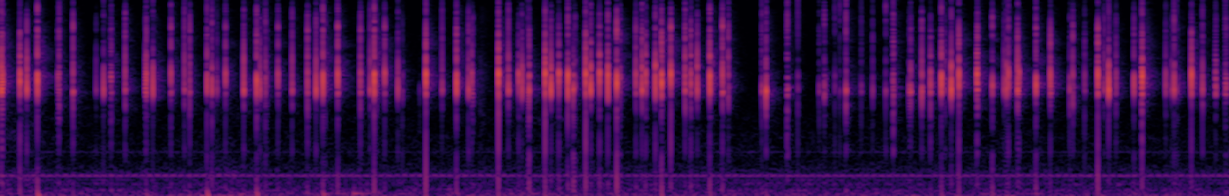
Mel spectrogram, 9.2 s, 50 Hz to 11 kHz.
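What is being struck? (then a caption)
Plastic eyeglass frame and lenses. Long acrylic nails on both hands rapidly tap the lenses and frame of black plastic-framed eyeglasses worn on the face, close to the camera. The result is a dense, uneven stream of sharp, dry clicks with almost no ring, bright and centered around 3 kHz with nearly no low end, over a faint steady hum.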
